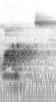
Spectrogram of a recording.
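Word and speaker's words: ϝάναξ: So we know that some people's names originally had what pronounced the W sound in front of it. So the word for king usually is written onox, but it was known as wanox.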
